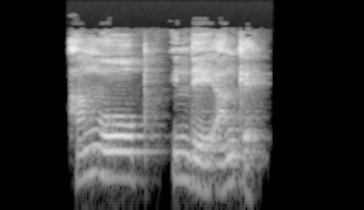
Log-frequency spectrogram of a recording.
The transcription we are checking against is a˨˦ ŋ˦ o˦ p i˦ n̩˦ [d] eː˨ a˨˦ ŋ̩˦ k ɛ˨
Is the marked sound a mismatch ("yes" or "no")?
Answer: no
